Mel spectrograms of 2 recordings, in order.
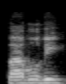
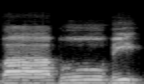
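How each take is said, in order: First: The vowels are short and clipped. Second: The vowels are stretched out long. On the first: "এটা হলো হরকত।" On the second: "এটা হয়ে গেল মাদ।"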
